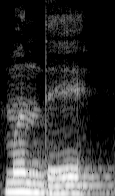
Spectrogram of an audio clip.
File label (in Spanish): "ayer", Otomí, hombre; INALI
